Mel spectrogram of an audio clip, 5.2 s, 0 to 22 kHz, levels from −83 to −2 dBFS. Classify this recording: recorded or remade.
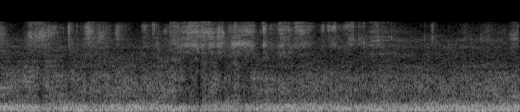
recorded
